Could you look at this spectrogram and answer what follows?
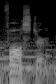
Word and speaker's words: Foster: this is it I'm Foster I'll remember that easy because your name rhymes with fossil and you're old thanks kid roundabout oh that's what I learned about it sucks stealing mr.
